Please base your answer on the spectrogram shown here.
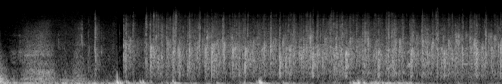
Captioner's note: audience applauding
